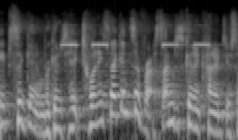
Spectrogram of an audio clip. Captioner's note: timer beeps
